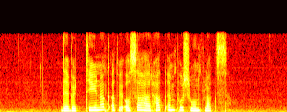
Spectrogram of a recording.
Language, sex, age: Norwegian, female, 22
